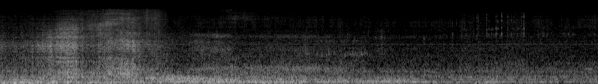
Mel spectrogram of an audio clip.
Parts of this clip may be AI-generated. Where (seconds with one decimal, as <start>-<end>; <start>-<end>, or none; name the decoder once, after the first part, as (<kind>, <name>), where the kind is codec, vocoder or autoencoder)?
3.5-6.0 (vocoder, BigVGAN v2)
